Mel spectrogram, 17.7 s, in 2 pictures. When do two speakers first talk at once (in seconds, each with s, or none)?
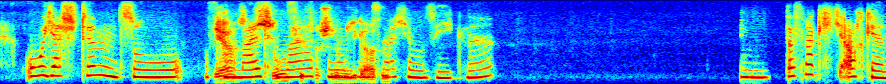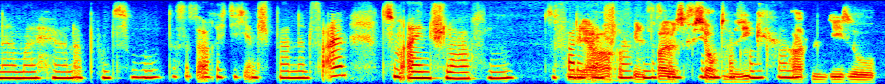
2.2 s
